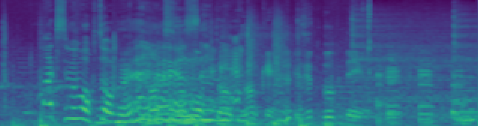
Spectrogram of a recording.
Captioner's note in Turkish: Gülüşmeler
